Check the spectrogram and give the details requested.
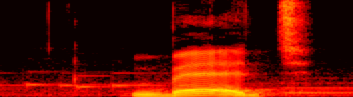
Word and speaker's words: badge: Silent letter D. Badge. ব্যাজ, প্রতীক, তকমা।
